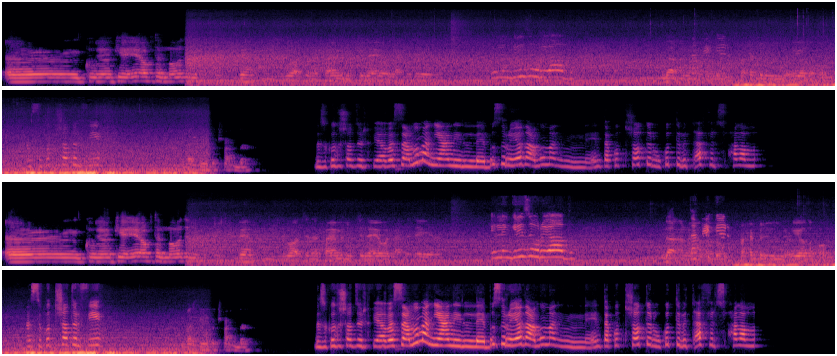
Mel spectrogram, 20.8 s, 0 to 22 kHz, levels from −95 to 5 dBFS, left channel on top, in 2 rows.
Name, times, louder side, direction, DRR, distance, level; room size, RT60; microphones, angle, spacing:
voice 1, 0.0-5.5 8.2-10.4 12.6-13.5, right 1 dB, 40° right, 1.4 m, -37 dB
sound 1, 2.3-13.0, left 1 dB, 40° left, 1.1 m, -33 dB
voice 2, 6.1-7.2 8.6-9.1 10.7-11.7 14.3-19.8, right 7 dB, 55° right, 0.4 m, -31 dB
8.7 x 5.0 x 4.2 m
head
